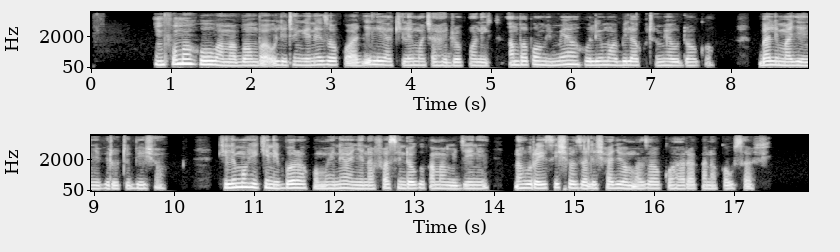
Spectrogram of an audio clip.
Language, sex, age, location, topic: Swahili, female, 18-24, Nairobi, agriculture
